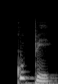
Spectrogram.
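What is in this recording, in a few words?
"couper", French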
